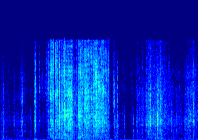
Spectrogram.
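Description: Thin pale-green paper sheets are torn into strips with the fingertips, with loose strips lying on the pile of sheets. Bright, papery crinkling and tearing swells into a long, loud rip in the middle before easing back to softer crinkles.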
